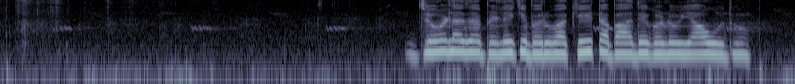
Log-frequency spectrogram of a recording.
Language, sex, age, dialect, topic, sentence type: Kannada, female, 25-30, Coastal/Dakshin, agriculture, question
